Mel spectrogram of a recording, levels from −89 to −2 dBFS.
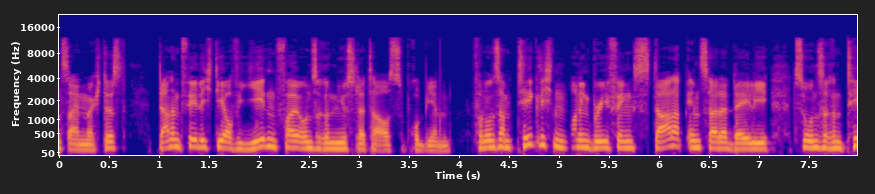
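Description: At 2.91 to 2.97 s, short concealed packet loss replaces about 40 ms of speech with a continuation of the preceding sound. It is heard as a brief smear. On a spectrogram the harmonics run flat and slightly blurred before rejoining the real signal. The same fault returns at 5.87 to 5.91 s (20 ms) and 7.19 to 7.25 s (40 ms).

At 3.81 to 3.83 s, a repeated buffer plays one 11.6 ms slice two extra times, which fits a 512-sample buffer. It sounds like a tiny buzzy stutter. The waveform shows identical short blocks with hard steps at each join.

At 5.01 to 5.13 s, just after "unserem täglichen", a burst of packet loss removes 100 ms. The last sound is stretched and faded, becoming a held buzz or a fading hiss before speech resumes further on. A spectrogram shows smooth, decaying, unchanging bands where the real detail is missing.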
